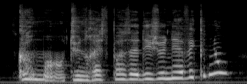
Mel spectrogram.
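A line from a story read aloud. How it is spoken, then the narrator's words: Astonished exclamation. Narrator (French): s'écria Guillaume stupéfait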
